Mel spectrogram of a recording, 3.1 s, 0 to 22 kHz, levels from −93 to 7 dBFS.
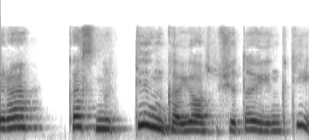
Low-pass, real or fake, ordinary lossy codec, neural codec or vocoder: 10.8 kHz; real; MP3, 64 kbps; none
